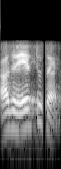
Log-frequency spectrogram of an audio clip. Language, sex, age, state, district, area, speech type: Nepali, male, 45-60, West Bengal, Darjeeling, rural, conversation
